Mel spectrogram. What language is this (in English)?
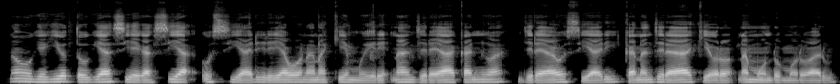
Kikuyu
